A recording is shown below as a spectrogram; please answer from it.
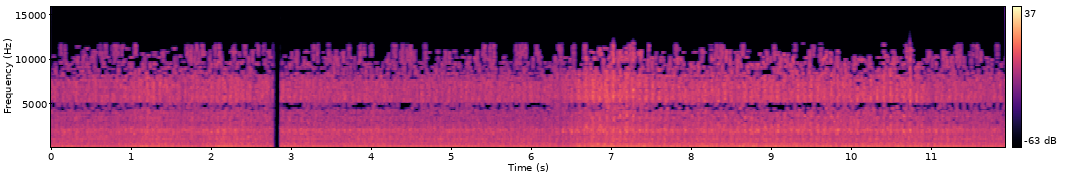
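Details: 1959 Massey Ferguson 85 tractor, first start in 5 years after new points, cleaned carburetor and new solenoid: low, steady chug at a regular idle with no knocks or grinding; running normally.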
